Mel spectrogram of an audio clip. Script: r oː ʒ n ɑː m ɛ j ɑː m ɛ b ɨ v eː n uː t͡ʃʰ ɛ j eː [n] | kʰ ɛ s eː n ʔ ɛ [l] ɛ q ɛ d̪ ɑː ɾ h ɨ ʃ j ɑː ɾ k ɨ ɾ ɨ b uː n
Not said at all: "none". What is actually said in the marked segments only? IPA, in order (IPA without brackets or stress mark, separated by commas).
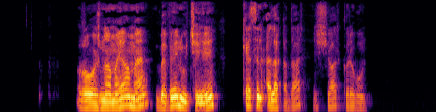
none, l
